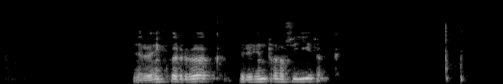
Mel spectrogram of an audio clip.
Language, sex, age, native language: Icelandic, male, 50-59, Icelandic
